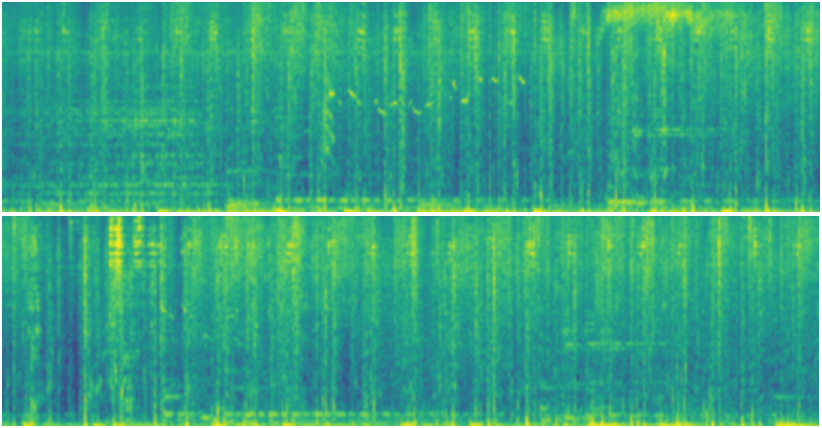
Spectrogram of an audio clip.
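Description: Horses' hooves clip-clop along a canyon trail in a Western scene, a continuous rhythmic clatter of several animals at a walk, moderately close, with a tonal musical drone running underneath.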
